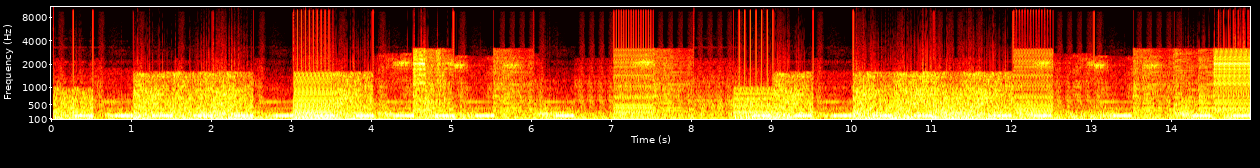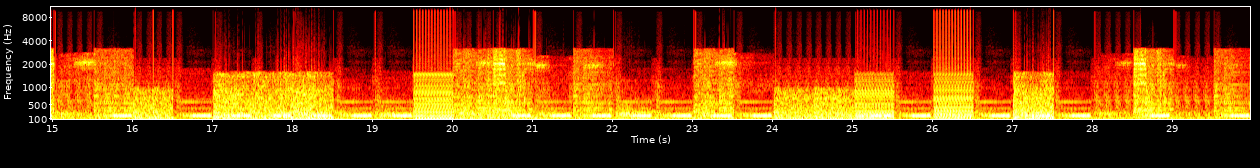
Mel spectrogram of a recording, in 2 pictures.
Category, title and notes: Music > Multiple instruments
Demo Track #3729 (Industraumatic)
Ambient, Cyberpunk, Games, Horror, Industrial, Noise, Sci-fi, Soundtrack, Underground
